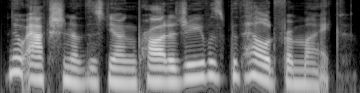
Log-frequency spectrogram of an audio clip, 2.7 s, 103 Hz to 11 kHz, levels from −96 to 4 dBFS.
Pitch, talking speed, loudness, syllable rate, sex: 200 Hz, 220 wpm, -19 LUFS, 5.7 syllables/s, female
